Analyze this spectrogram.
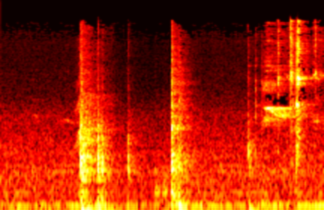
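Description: A few separate knocks and clinks of glass bowls and a metal spoon or fork on a kitchen counter, with a short ringing clink near the end.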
